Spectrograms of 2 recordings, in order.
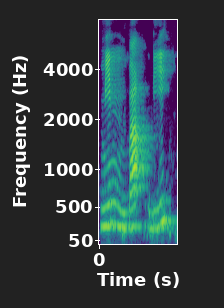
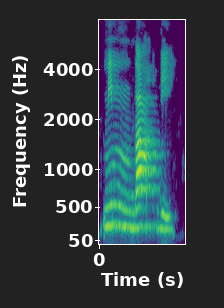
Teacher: Mim adalah nasal bilabial yang berarti artikulasinya terjadi di kedua bibir, sama seperti ba, sehingga proses ini memudahkan transisi antara nun dan ba dengan mengganti bunyi nun menjadi mim. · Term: iklab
